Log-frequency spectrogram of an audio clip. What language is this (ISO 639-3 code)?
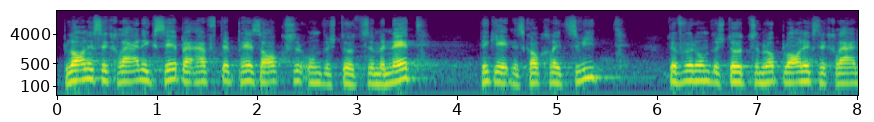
gsw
